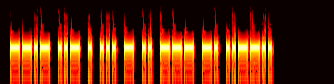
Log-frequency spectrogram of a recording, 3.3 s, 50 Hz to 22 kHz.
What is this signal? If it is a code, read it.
Morse code, heard as a keyed tone, about 40 wpm, 700 Hz. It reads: QUESTION?
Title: Sentences from Top 400 Words and Abbreviations 40wpm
